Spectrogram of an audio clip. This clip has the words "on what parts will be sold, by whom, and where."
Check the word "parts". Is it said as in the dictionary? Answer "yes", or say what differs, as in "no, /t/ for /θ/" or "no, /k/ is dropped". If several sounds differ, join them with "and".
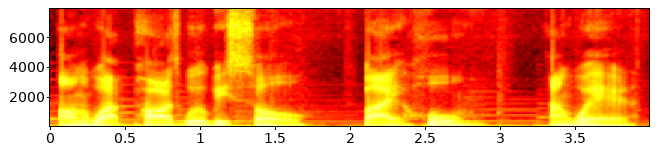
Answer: no, /s/ is dropped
